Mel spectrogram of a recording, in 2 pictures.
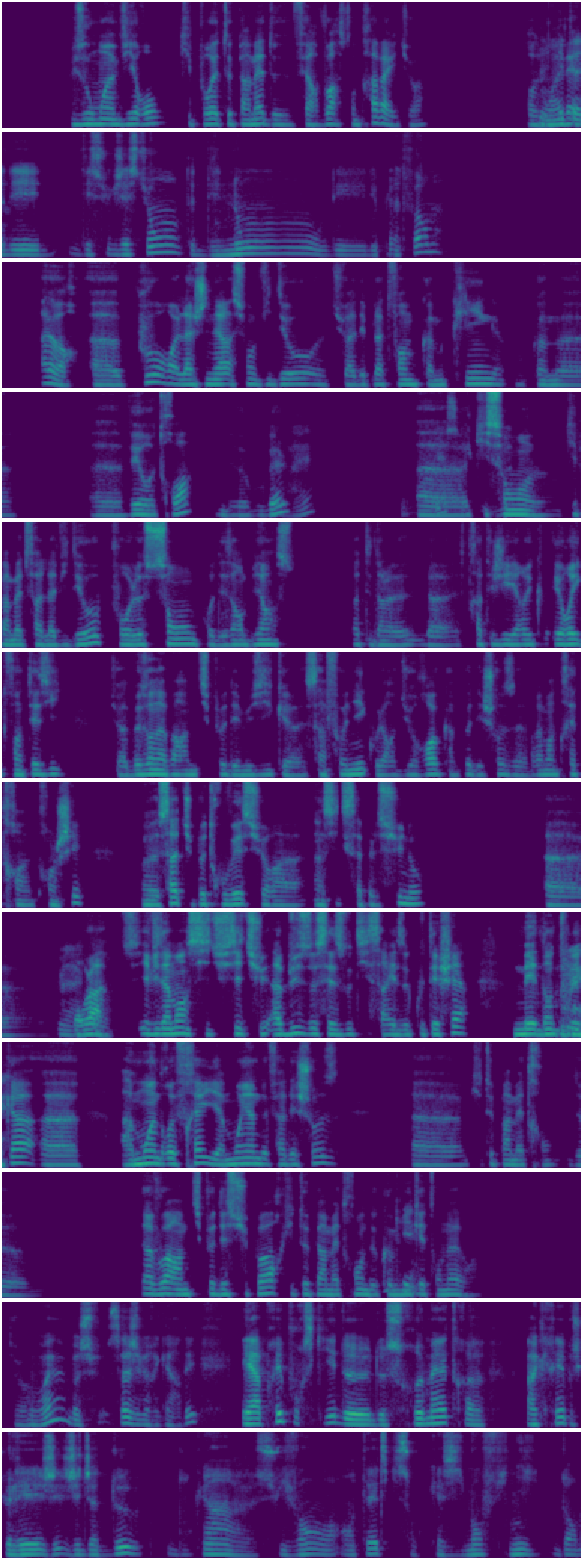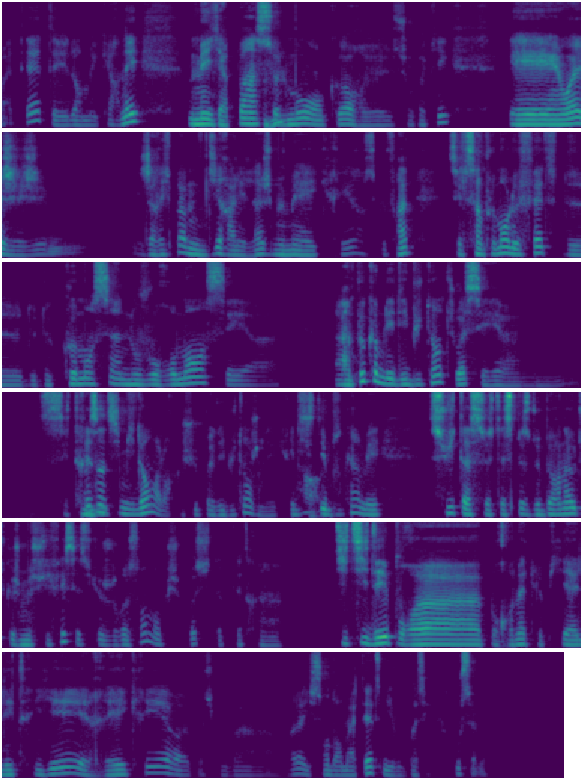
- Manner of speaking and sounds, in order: none
- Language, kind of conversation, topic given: French, advice, Comment surmonter le doute après un échec artistique et retrouver la confiance pour recommencer à créer ?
